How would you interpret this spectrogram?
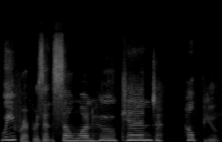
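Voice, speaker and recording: A woman's voice: high-pitched, lively intonation, slow, no room sound, studio quality, pitched above the performer's own voice. A woman voicing sly, coaxing eels in a children's storybook reading. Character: sly eels offering help to a mermaid.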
